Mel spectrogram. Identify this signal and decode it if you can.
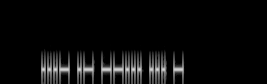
Morse code, heard as a keyed tone, about 40 wpm, 700 Hz. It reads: VA7ST
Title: Call Signs Repeated 3x - 40wpm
